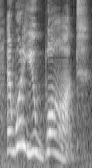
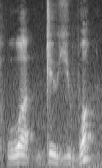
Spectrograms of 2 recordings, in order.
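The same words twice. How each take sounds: First: High-pitched, startled demand; alarmed Goldilocks. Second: Low bear voices echoing her; indignant bears. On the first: Girl confronting three strange bears, high alarm. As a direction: ask it in a high panicky voice. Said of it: "And Goldilocks is like". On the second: Bears repeat the girl's question, low and indignant. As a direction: throw the question back, pitched down. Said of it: "And the bears say". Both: Acted.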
